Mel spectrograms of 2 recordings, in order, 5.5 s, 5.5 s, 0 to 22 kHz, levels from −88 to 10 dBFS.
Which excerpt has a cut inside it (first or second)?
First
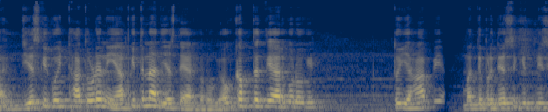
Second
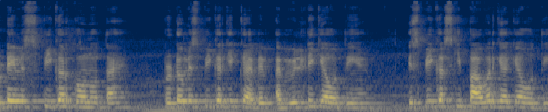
first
